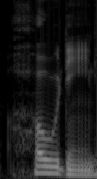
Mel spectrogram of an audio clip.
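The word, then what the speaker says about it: Sjödin: Sjodin, but pronounced Hodin.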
